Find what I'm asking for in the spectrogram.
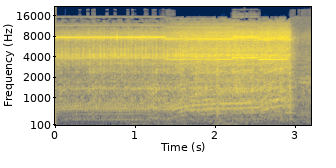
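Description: A power drill with a 1/8 bit bores into a wooden ballet barre, a steady high whine held close for about three seconds before cutting off abruptly.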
